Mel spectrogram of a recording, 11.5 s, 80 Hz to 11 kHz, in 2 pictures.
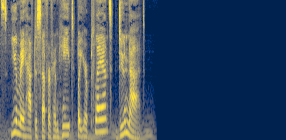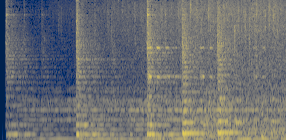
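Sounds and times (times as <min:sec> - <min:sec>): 
speech: 0:00.2 - 0:02.9
low sustained hum: 0:06.4 - 0:11.4
heavy rain falling: 0:06.6 - 0:11.4.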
